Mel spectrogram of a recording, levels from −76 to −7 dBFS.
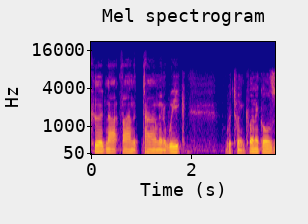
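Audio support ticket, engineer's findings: Gain pumping, whole clip: around 5 dB of swing, dynamics squashed. Likely cause is mic input gain set too high, with a fast limiter/compressor clamping level on every peak.

Short stall from a late packet, 0.91–1.03 s: last sound held about 95 ms, nothing lost. Jitter buffer ran dry waiting on a late packet; receiver stretched audio until it arrived, adding about 95 ms of playout delay.

Short concealed packet loss, 1.07–1.22 s, after "not find the", before "in a": brief smear/wobble where about 40 ms of audio is gone, with a nested 20 ms hole at 1.09–1.13 s. Decoder extrapolated the last sound to cover gaps; playout delay pulled back about 40 ms.

Call bitrate drop, 1.75 s to end, after "in a": audio turns rough, watery or muffled. Bandwidth estimate fell, so the encoder dropped from 32 to 12 kbps, bottoming out for 1.42 s. Audio bandwidth narrowed from 20 kHz to 8 kHz, cutting off highs.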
